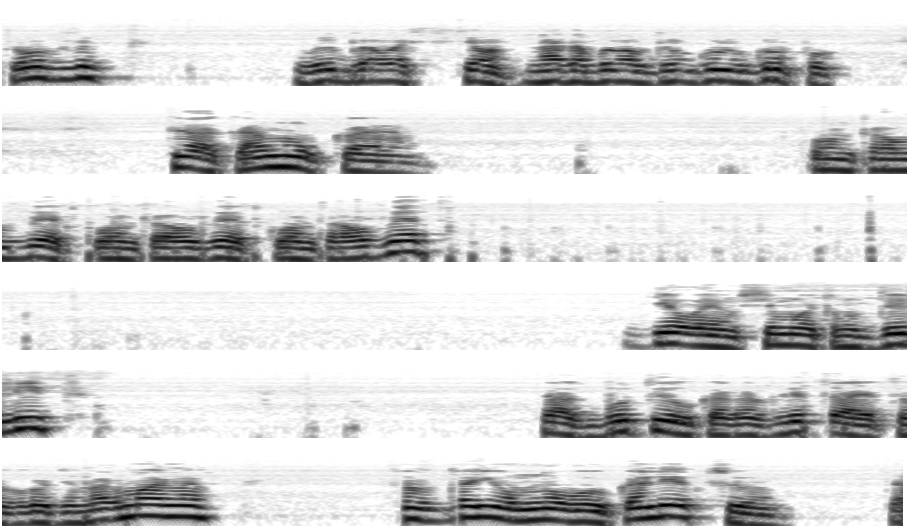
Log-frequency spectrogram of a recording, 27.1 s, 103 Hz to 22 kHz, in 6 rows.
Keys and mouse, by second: 1.0-2.4 middle drag, 8.6 ctrl+z, 9.4 ctrl+z, 9.8 ctrl+z, 10.3 ctrl+z, 10.9 ctrl+z, 11.4 ctrl+z, 11.9 ctrl+z, 12.5 ctrl+z, 13.1 ctrl+z, 13.5 ctrl+z, 14.1 ctrl+z, 17.8 Delete, 19.6 space, 21.3 space, 22.3 space, 23.2 space.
